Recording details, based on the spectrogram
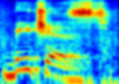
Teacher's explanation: Beaches, 2 syllables, plural, beaches, and the S makes the Z sound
